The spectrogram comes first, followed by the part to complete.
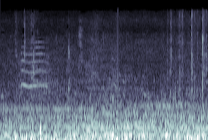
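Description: Low rumbling open-water noise around a small boat, with a faint high, wavering bird-like call about a third of a second in and a few light clicks later on.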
